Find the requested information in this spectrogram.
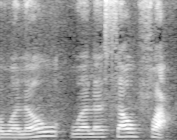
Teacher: Hukum tajwid mat lain karena waw sukun jatuh setelah lam fathah, cara bacanya dipanjangkan 2 harokat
